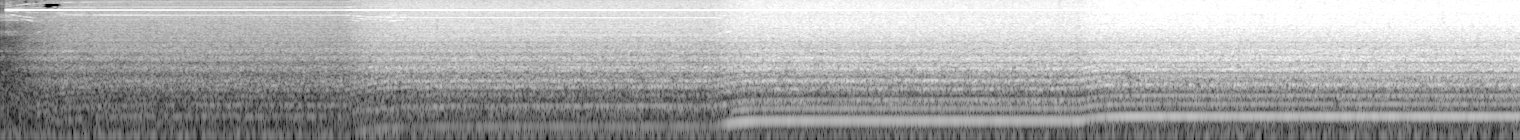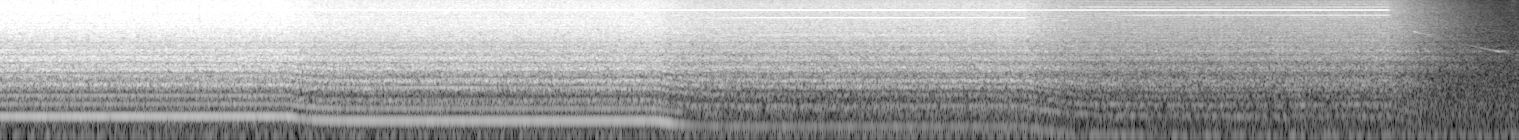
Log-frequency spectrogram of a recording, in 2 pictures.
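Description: Brushless motor and propeller on a thrust stand running an automated throttle step test. The whine jumps up in pitch and loudness in four abrupt steps about three and a half seconds apart and holds at the top for about seven seconds. It then steps back down in pitch and stops near the end.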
